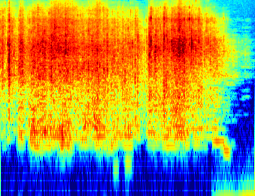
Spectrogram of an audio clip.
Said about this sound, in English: I had problems opening the first lot of chips. They're a bit tough. A little rustling.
